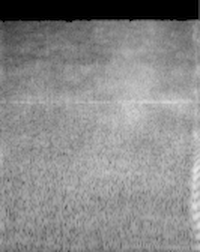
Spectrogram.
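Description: Steady background hiss with no distinct event, swelling slightly in the middle.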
